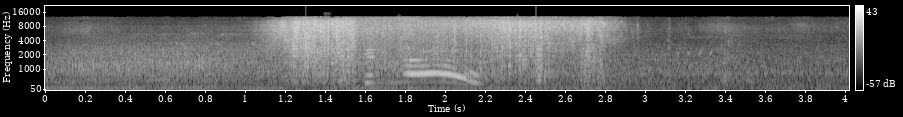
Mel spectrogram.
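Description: A small ground firework going off with a loud spraying hiss for about two seconds, starting about a second in, and a person's exclamation over it.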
